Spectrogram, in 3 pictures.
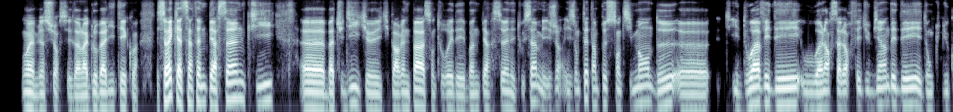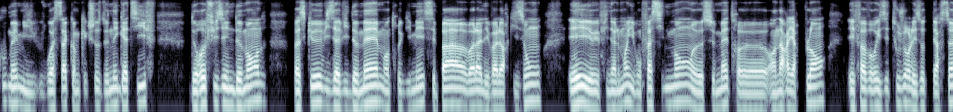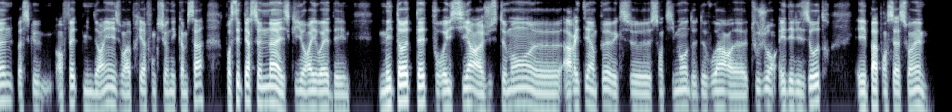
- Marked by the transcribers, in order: other background noise
- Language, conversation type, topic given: French, podcast, Comment apprendre à poser des limites sans se sentir coupable ?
